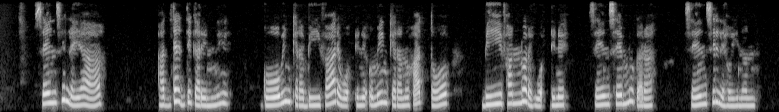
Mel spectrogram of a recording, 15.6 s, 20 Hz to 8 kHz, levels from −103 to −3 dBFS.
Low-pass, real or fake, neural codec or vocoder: 7.2 kHz; real; none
